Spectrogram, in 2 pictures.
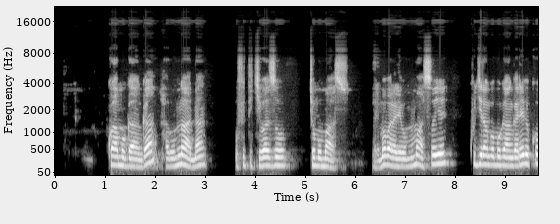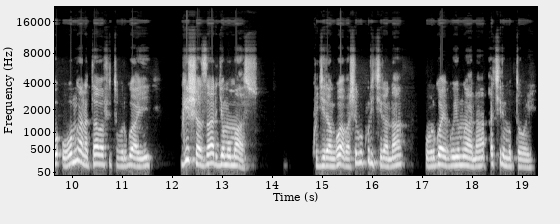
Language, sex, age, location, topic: Kinyarwanda, female, 25-35, Kigali, health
